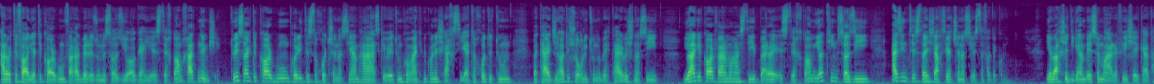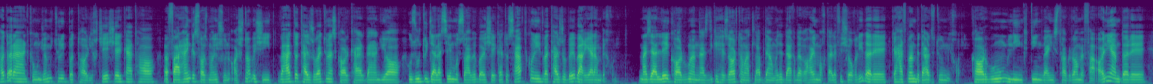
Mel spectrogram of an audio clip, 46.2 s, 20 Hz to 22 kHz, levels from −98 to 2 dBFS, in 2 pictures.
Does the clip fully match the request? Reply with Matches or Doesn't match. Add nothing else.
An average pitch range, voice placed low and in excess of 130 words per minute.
Matches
